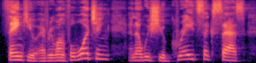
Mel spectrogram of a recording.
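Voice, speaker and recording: A man presenting a scripted product review to camera in an emphatic, deliberate way. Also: high-pitched, expressive. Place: living room at home. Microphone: dedicated microphone.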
